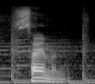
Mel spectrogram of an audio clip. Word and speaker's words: salmon: for your general knowledge native speakers dropped the L letter and pronounce it like Simon Simon not salmon it's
